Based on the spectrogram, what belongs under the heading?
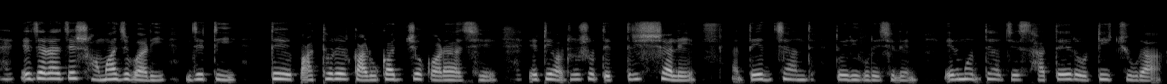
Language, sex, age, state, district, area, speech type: Bengali, female, 18-30, West Bengal, Purba Bardhaman, urban, spontaneous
